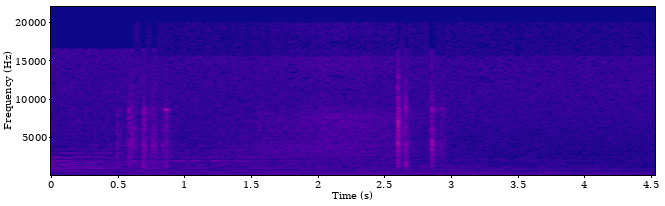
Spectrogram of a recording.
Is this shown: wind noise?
no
